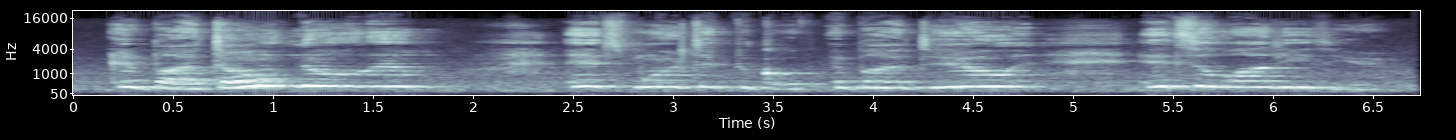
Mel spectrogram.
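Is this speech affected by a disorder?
Yes: cerebral palsy; born premature, cannot walk.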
